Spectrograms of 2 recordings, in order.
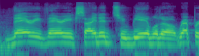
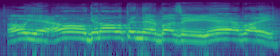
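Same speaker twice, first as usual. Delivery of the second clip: high, sing-song gushing; playful, high-pitched fussing; doting pet talk; 6 semitones higher than usual. Real, not acted. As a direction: coo at a beloved buddy in a raised pitch.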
